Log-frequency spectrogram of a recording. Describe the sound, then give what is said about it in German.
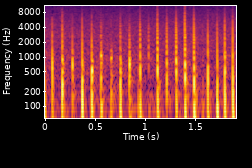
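Bat echolocation calls, ultrasonic and above the range of human hearing, made audible: a fast, steady train of about ten sharp clicking pulses per second, dry and percussive rather than whistling, with no talking. “Ich hätte jetzt gedacht, dass eine Fledermaus, wenn man das hört, wie sie die Ortungslaut ausstößt, dass das pfeift.”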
